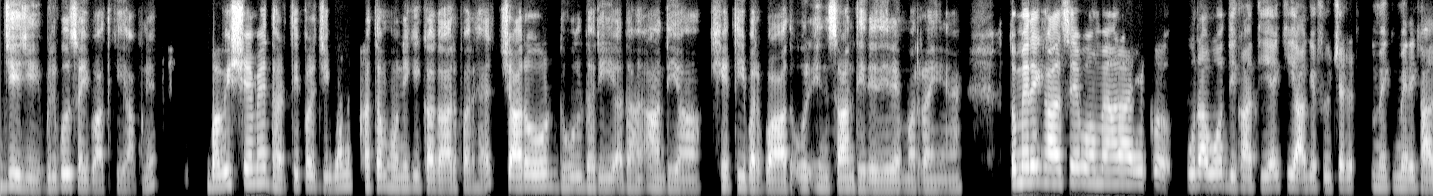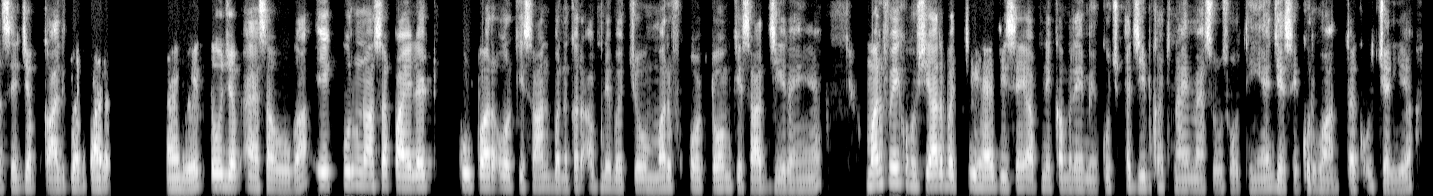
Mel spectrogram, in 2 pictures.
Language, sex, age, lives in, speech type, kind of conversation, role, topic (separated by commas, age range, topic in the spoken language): Hindi, male, 20-24, India, conversation, unstructured, none, आप अपनी पसंदीदा फ़िल्में कैसे चुनते हैं और क्यों?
